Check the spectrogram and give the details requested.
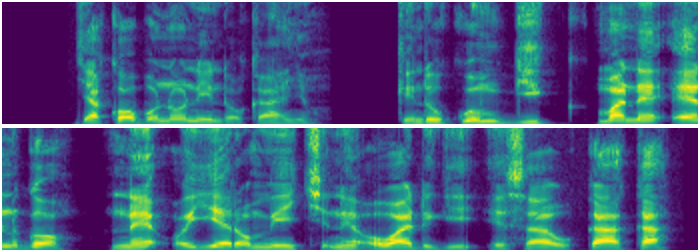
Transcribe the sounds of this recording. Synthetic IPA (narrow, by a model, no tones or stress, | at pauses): d͡ʒakɔbɔnɔnɪndɔ̰ka̰ɲɔ̰ | kendokwomɡik | manɛʔɛnɡɔ | nɛʔɔjɛɾɔmɪt͡ʃnɛʔɔwadɡɪʔesaukaka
